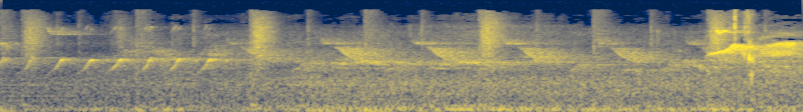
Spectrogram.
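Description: Birds chirping outdoors, with a series of short falling notes about every half second, over a steady low rumble of background noise.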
